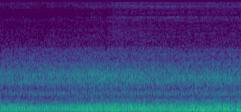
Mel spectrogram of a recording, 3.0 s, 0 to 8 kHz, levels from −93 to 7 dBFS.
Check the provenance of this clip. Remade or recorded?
remade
